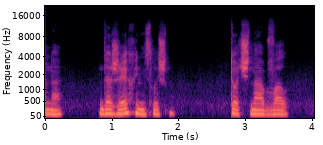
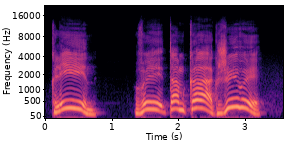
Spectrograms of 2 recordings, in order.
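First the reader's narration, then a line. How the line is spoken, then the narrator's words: Shouting with all his might. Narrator (Russian): Изо всех сил закричал он в темноту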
